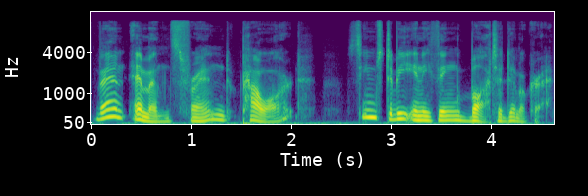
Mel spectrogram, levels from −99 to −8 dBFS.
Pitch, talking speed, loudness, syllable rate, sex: 140 Hz, 145 wpm, -18 LUFS, 4.4 syllables/s, male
